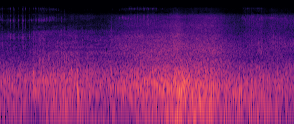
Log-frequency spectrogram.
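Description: Ocean surf washing in, with a breaking wave swelling to its loudest about three and a half seconds in. Wind rushes over the microphone.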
